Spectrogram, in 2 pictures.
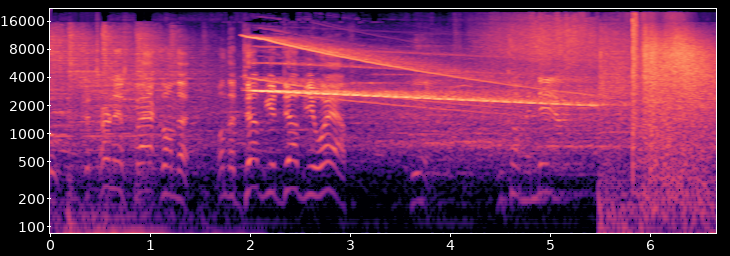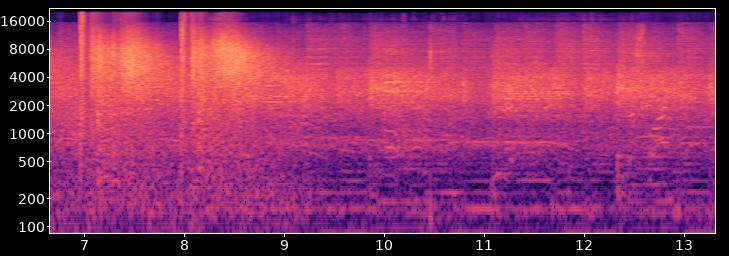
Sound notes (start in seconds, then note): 2.6 fire cracking whistling; 7.2 fireworks booming; 7.2 rock music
